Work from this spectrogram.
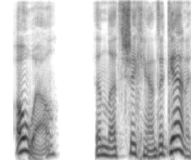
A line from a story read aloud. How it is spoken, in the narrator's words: exclaimed Churchill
